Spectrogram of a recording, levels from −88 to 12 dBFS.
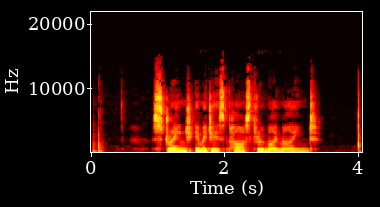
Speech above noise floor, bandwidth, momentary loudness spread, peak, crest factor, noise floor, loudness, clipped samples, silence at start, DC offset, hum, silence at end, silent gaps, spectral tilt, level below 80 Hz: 55 dB; 14 kHz; 12 LU; 0 dBFS; 18 dB; -72 dBFS; -16 LUFS; under 0.1%; 0.05 s; under 0.1%; none; 0 s; none; -3 dB/octave; -54 dBFS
